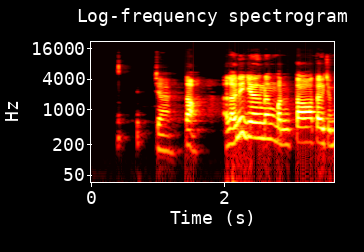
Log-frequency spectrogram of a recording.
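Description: A young woman speaks clearly and with animation, close to a microphone.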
